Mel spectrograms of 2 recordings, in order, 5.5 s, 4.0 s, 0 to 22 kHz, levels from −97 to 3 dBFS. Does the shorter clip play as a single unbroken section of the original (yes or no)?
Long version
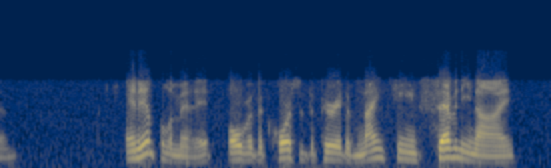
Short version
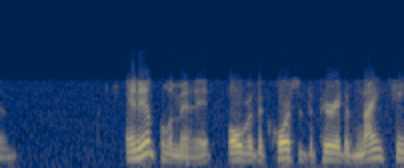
yes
